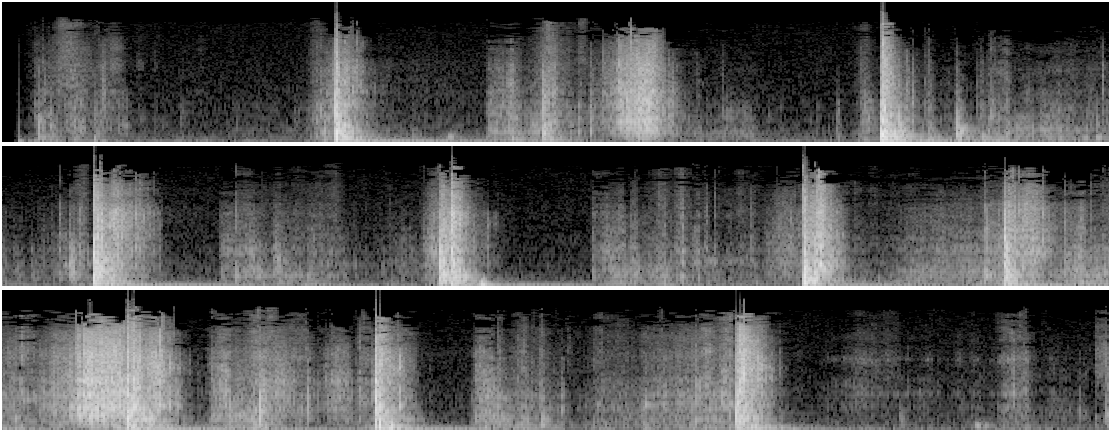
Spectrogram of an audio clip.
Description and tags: Jigsaw puzzle box full of pieces being dropped onto a table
